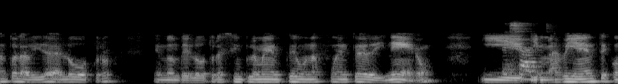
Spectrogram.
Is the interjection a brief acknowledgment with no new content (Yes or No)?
Yes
